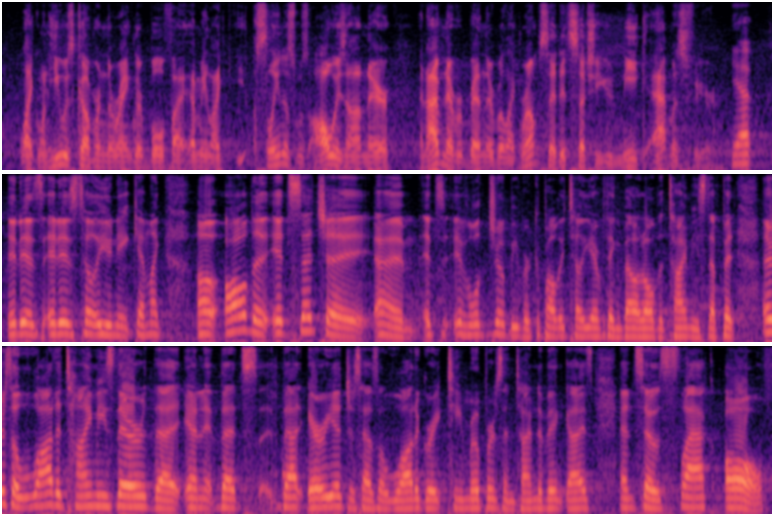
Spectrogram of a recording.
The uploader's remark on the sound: RümpChät Live at the 2023 NFR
